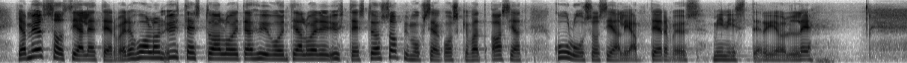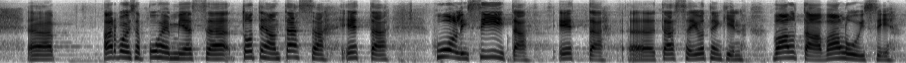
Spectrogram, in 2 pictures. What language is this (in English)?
Finnish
